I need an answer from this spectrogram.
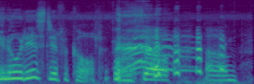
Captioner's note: laughing loudly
